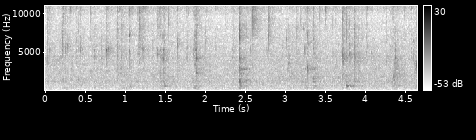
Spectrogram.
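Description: Homemade liquid detergent is poured into a 1.5 liter bottle: a steady, soft liquid trickle with faint splashes and drips, close by and alone without talk.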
